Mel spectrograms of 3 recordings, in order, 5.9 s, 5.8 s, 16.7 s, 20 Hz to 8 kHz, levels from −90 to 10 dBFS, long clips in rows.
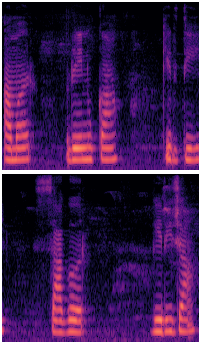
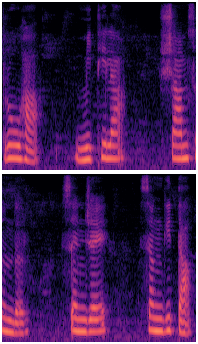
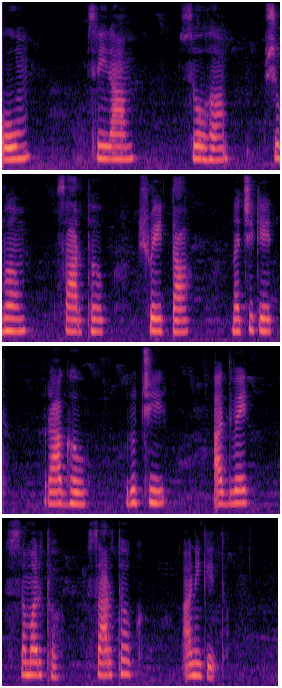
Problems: constant background noise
